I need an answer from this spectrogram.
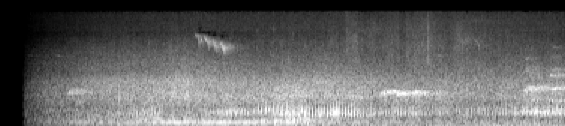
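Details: Common frog chorus: a continuous low, pulsed grumbling murmur, with a brief high bird chirp partway through.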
